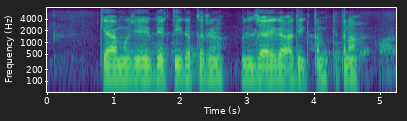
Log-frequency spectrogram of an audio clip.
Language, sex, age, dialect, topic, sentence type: Hindi, male, 25-30, Garhwali, banking, question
